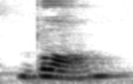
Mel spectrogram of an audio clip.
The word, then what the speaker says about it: bomb: And this is bomb. Did you hear the b sound at the end? No, because whenever b is followed by m, we do not pronounce b.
